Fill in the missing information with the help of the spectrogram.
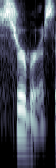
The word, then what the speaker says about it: Cerberus: We thought it was Cerberus. – Cerberus. There you go. Yeah, that's better pronunciation.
